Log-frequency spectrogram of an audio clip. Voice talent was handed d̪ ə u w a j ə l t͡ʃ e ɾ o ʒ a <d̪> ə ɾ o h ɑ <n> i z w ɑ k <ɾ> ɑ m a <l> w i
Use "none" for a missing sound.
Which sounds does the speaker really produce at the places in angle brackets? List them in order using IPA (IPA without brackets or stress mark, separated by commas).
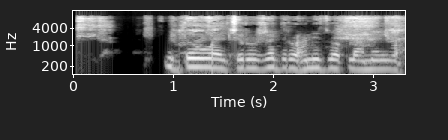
d̪, n, l, l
